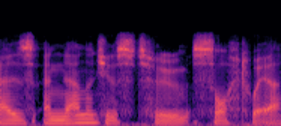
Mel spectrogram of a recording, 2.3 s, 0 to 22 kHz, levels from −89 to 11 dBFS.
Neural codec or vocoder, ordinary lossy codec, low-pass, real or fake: autoencoder, 22.05 kHz, a latent of 192 numbers a frame, VITS, trained on many speakers; Opus, 32 kbps; 7.2 kHz; fake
